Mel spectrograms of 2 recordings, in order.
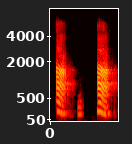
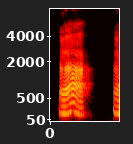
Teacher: Huruf tenggorokan harus ada Napas yang terhenti itu, suara yang terhenti.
